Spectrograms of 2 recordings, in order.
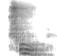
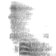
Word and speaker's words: Чуб: При чтении этой буквы звук образуется от буквы Ш путем округления губ. Кончик языка касается передней части твердого неба. Давайте попробуем произнести правильно. Чуб. Чуб.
